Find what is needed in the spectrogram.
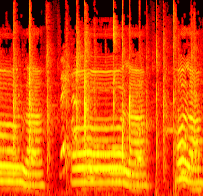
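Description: Singing with long held notes, mixed with sharp claps about three a second.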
